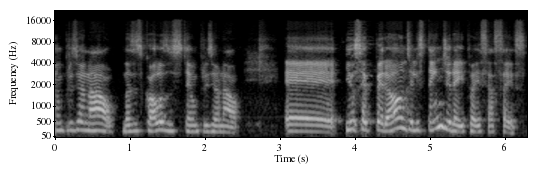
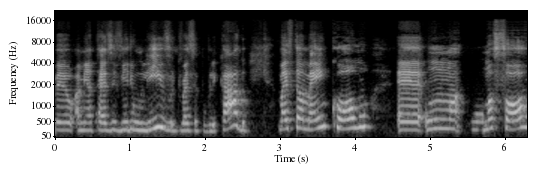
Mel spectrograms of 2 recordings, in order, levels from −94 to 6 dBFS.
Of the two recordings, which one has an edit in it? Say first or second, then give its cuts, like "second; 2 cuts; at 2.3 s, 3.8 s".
first; 1 cut; at 4.7 s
